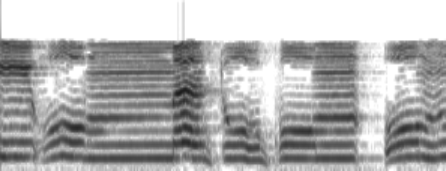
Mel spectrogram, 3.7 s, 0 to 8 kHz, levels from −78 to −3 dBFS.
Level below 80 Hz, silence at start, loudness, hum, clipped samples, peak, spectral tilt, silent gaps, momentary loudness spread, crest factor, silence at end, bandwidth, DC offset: -64 dBFS; 0 s; -17 LUFS; none; under 0.1%; 0 dBFS; -5.5 dB/octave; none; 11 LU; 18 dB; 0 s; 4 kHz; under 0.1%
